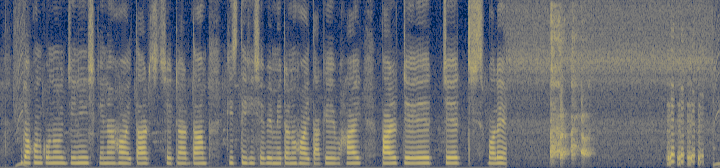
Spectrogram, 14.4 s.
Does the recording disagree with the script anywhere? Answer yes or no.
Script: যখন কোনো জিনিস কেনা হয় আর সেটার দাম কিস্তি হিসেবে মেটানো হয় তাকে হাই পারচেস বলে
no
